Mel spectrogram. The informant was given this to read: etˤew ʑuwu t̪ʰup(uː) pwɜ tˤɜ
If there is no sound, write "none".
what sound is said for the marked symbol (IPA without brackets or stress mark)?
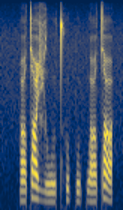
u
